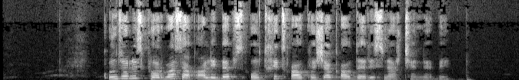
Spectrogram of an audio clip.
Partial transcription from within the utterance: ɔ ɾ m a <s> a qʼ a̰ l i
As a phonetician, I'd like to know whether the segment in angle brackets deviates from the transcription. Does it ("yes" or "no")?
no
